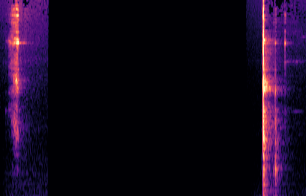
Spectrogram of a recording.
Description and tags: Pickup and put down Mug on a dish
Foley I recorded of a mug that was on top of a dish. The sound is the picking up and putting back down the mug.
dish, pickup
